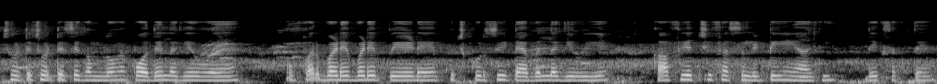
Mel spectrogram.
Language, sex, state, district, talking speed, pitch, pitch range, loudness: Hindi, male, Rajasthan, Jaipur, 180 wpm, 195 Hz, 190-205 Hz, -19 LUFS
